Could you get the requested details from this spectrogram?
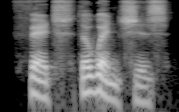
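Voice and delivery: slow, lusty command. A narrator's reading. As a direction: order it like a rowdy king. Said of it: "he commanded".

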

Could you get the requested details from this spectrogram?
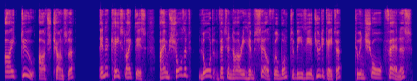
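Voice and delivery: anxious junior wizard, careful; nervous young wizard. Acted. Ponder answers Ridcully.

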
